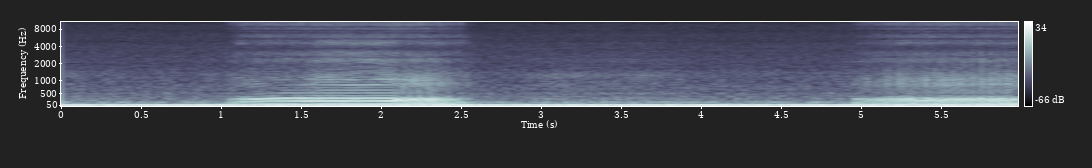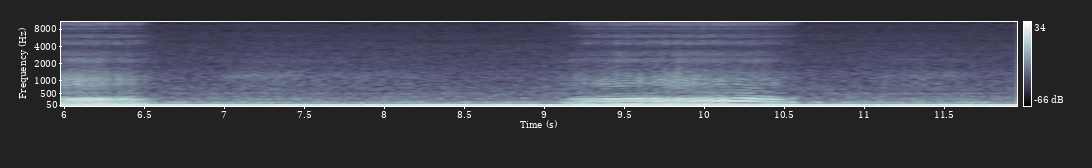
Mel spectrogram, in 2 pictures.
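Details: Three loud, rattling snores about every four seconds, around 15 breaths a minute, over a steady low background hum: snoring during sleep.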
